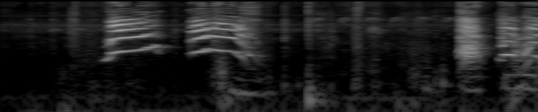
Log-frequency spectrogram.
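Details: Shih Tzu household on a morning around seven, the dogs playing and eating: two rising, tonal whines, then short yips, while a woman chats to them in Tagalog.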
